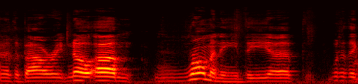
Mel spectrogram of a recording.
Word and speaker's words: Romany: think it's um Ro I've heard it pronounced both ways, but Romany is the way I heard it most commonly.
